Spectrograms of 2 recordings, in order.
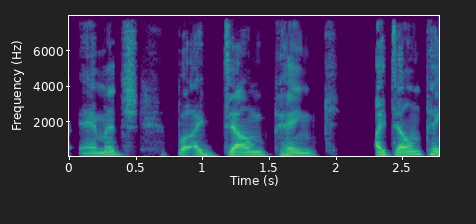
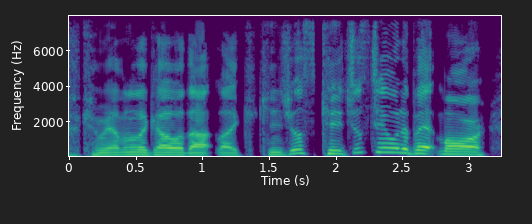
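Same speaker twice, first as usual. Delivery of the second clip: fast, higher mock director; fussy director; 6 semitones higher than usual. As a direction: rattle off notes like a nitpicking director, a bit higher. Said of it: "those dickhead directors going".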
